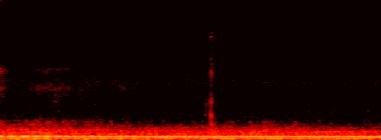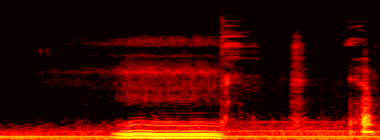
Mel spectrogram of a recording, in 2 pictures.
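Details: Snoring in a sleeping puppy: a steady low droning hum throughout, then a brief louder nasal snore near the end with small clicks.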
